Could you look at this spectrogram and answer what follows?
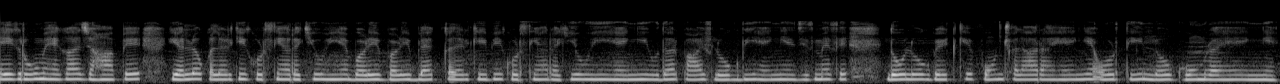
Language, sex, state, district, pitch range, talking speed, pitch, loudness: Hindi, female, Bihar, Saran, 225-235 Hz, 195 wpm, 230 Hz, -23 LUFS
